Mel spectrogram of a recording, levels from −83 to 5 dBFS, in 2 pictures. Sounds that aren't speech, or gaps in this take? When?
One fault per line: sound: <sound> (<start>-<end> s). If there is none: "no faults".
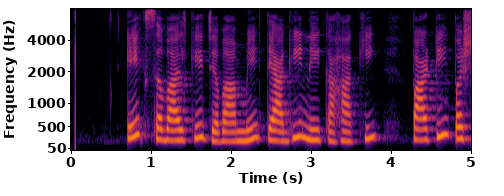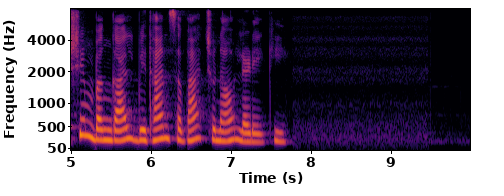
no faults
